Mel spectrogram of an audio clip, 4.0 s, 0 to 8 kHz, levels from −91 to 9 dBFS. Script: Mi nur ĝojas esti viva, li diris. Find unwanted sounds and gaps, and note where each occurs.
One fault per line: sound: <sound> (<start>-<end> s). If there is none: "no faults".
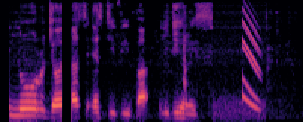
sound: dropout (0.8-0.9 s)
sound: chirp (3.2-3.5 s)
